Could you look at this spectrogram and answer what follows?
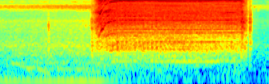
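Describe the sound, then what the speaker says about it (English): A power drill bores holes in wooden cross members for a mobile chicken coop, one steady loud whine starting after a second of quiet and cutting off sharply near the end. "So I'm just gonna drill those out now."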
